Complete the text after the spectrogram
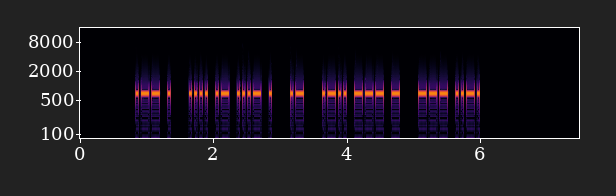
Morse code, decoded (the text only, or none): WE HAVE A LOT OF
